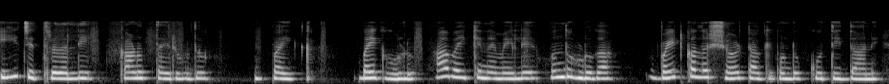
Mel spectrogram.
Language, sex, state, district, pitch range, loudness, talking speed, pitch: Kannada, female, Karnataka, Bangalore, 260-295 Hz, -14 LUFS, 110 wpm, 275 Hz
